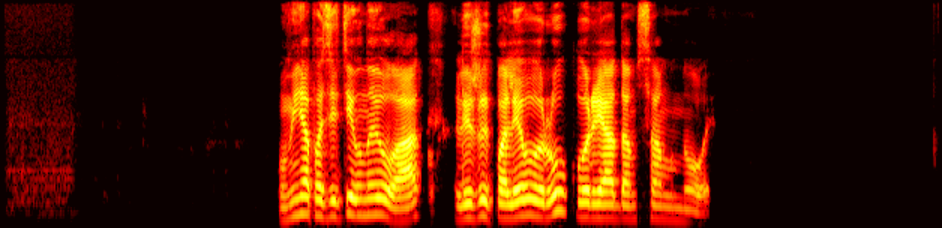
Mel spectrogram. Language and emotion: Russian, positive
